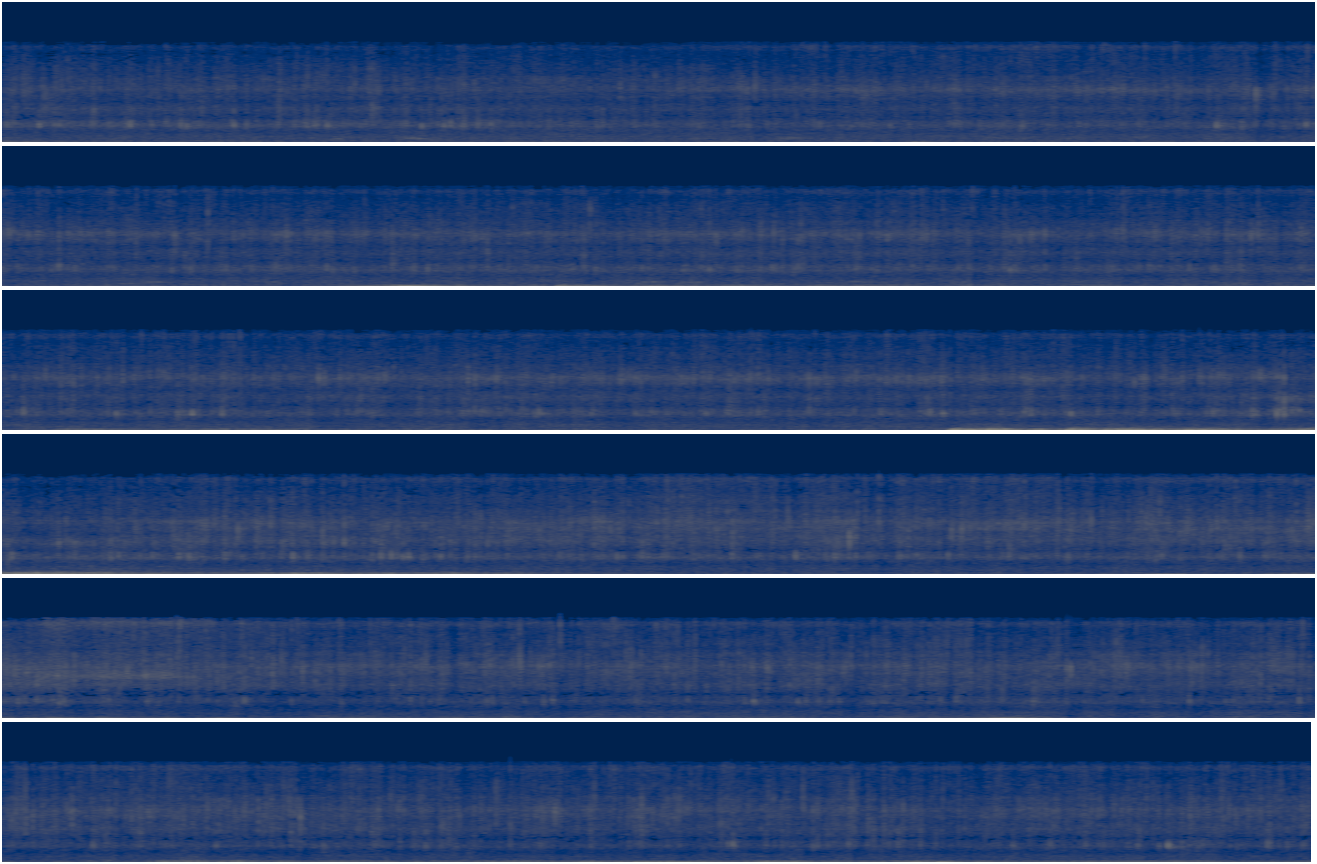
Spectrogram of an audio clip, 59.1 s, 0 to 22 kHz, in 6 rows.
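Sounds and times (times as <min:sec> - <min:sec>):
rain hissing: 0:00.0 - 0:59.0
thunder rumbling: 0:26.8 - 0:30.9.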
